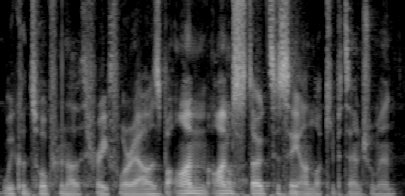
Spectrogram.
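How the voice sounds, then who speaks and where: A man's voice: fairly low pitch, fairly even intonation, quick pace, creaky, sharp tone. A young Australian man hosting a podcast, chatting in a laid-back, earnest way and calling his guest bro and mate. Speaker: podcast host. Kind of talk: casual chat.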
